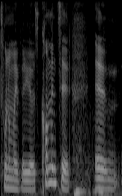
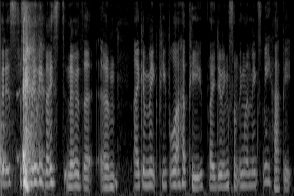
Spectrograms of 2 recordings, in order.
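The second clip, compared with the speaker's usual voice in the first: higher, tearful voice with a laugh breaking in; happy tears; 5 semitones higher, 12 dB louder than usual. Real, not acted. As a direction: push on through real tears. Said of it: "I'm crying".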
